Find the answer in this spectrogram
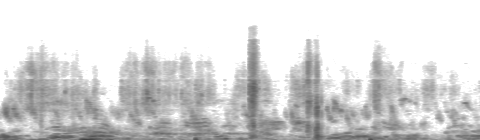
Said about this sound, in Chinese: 就这个小声小的叫声不是它的，是那个麻雀的。这头上飞过去的这是鸽子，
